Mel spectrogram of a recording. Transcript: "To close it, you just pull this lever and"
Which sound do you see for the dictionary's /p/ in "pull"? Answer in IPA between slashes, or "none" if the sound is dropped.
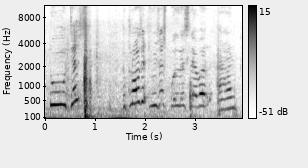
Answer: /p/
